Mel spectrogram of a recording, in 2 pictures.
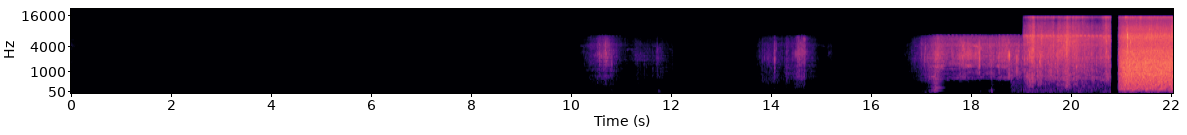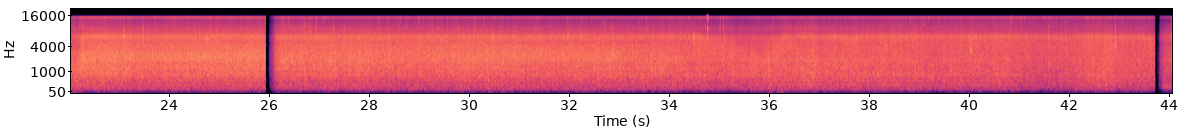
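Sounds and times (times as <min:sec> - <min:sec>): heavy rain splashing into puddles: 0:19.8 - 0:44.0.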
